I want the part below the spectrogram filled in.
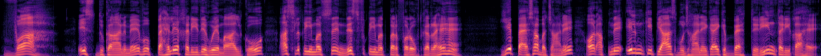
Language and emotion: Urdu, happy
